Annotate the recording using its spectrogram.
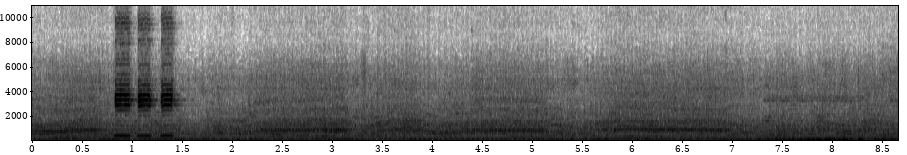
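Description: Three quick toots of a vehicle horn about a second in, over a steady low rumble and the chatter of a busy market crowd.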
